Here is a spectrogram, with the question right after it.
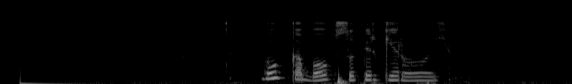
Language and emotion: Russian, sad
